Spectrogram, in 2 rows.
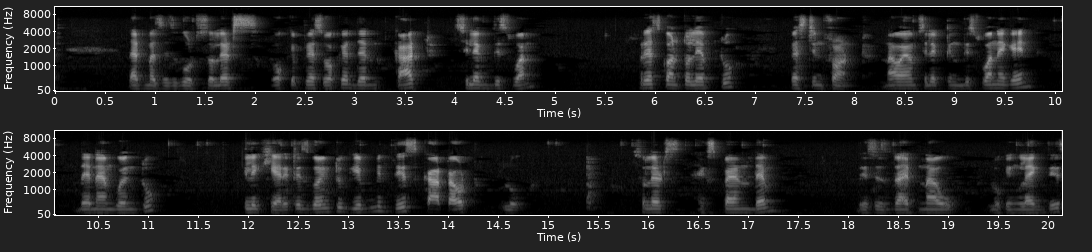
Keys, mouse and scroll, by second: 1.2 click, 3.2 ctrl+x, 4.1 click, 6.2 ctrl+f, 8.4 shift+click, 9.9 click, 11.4 alt+click, 12.2 click.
